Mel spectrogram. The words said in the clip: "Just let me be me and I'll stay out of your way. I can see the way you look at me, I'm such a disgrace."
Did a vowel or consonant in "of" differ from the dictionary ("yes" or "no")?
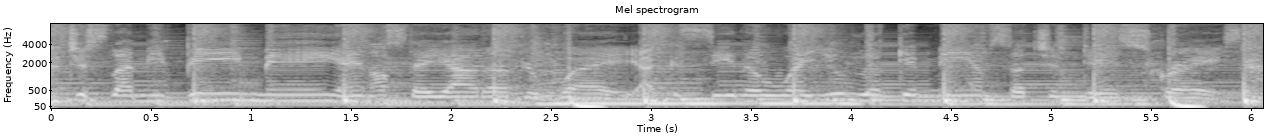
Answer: no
